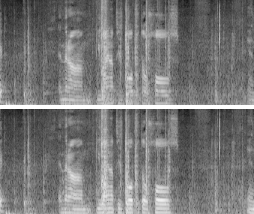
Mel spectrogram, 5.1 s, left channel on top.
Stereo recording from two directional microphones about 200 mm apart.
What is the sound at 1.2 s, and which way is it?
Speech, 30° right (ahead or behind).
